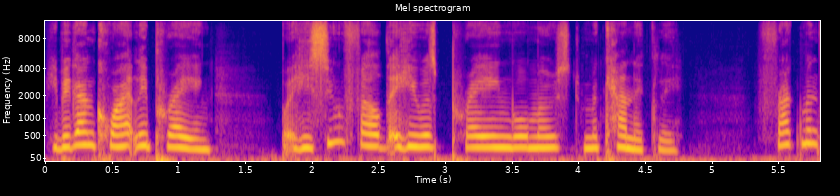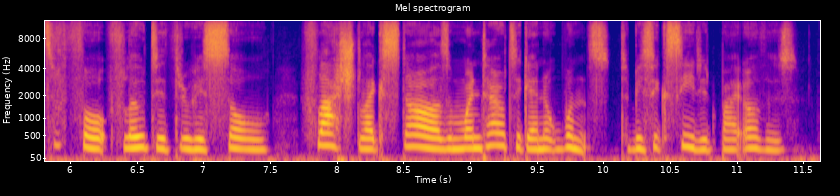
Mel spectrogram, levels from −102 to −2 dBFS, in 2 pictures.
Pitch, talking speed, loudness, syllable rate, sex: 235 Hz, 180 wpm, -18 LUFS, 4.9 syllables/s, female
